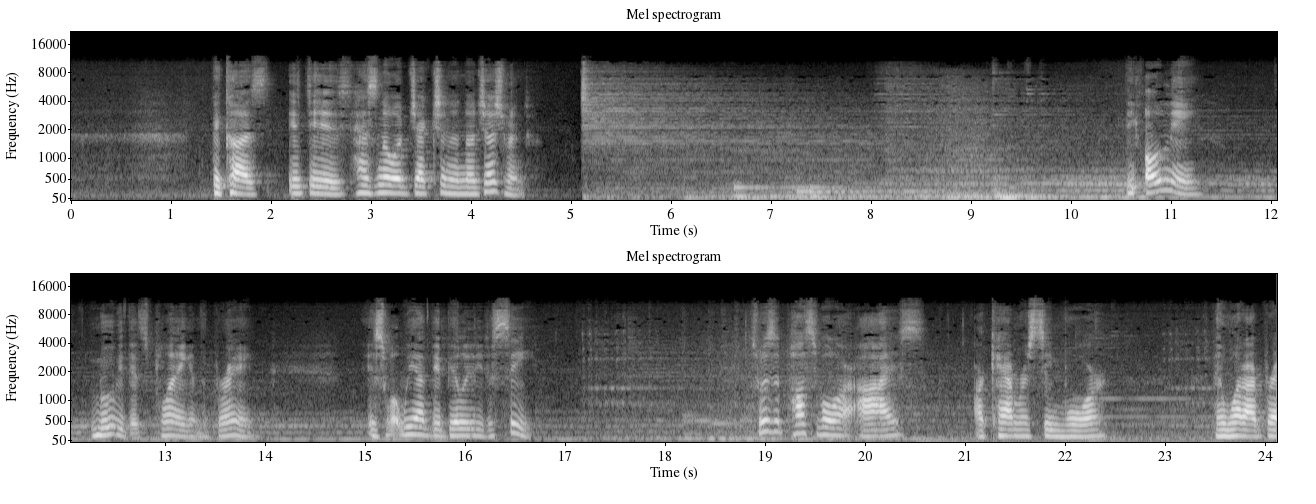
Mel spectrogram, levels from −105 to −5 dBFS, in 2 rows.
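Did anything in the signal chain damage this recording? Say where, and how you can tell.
Yes. AAC frame loss with concealment occurs at the codec stage, at 16.05–16.12 s and 20.10–20.16 s. Each 42.7 ms dropout fits a single lost AAC frame, which the decoder patched from the last good spectrum. The result is a brief smeared, noisy or phasey patch.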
